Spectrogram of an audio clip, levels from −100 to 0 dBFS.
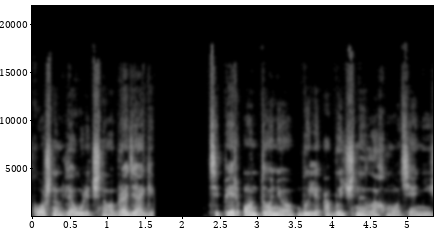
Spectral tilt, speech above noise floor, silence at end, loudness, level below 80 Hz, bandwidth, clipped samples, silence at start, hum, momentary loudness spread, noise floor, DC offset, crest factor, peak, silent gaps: -4 dB/octave; over 63 dB; 0 s; -28 LUFS; -64 dBFS; 17.5 kHz; under 0.1%; 0 s; none; 7 LU; under -90 dBFS; under 0.1%; 16 dB; -12 dBFS; 1.62-2.26 s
